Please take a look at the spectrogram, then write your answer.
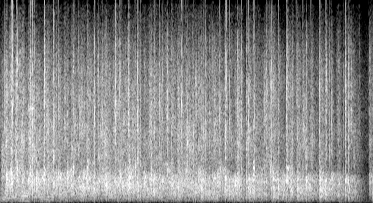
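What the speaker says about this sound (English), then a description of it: "So I think we should clap." School board meeting audience giving steady, fairly loud applause to nutritional services staff, many hands clapping together before tapering off at the end.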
